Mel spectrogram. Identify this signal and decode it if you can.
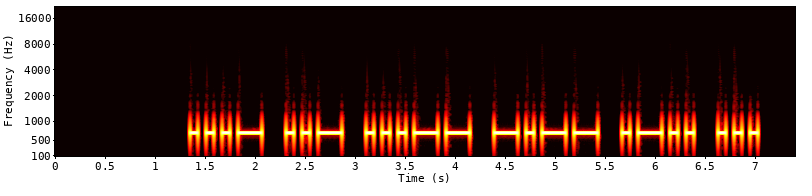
Morse code, heard as a keyed tone, about 16 wpm, 700 Hz. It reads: VU3YLS
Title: DXCC-100 Call Signs - 6 Characters - 15wpm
